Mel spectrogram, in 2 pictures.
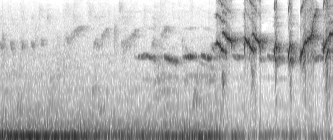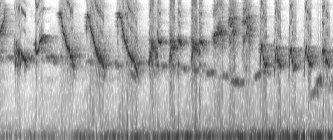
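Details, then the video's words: Orange-headed thrush song from Singaraja, North Bali: soft opening whistles, then a dense, energetic stream of scratchy, downslurred chirps and clicking rattles, with steady low rumble underneath. "ANIS BATA Berkicau Gacor"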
